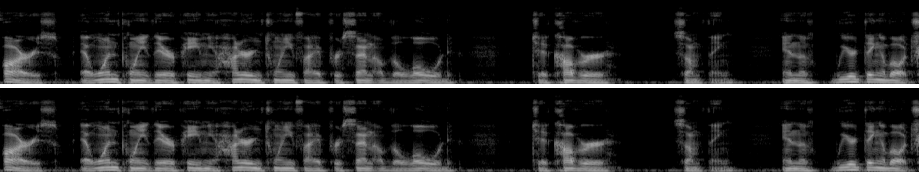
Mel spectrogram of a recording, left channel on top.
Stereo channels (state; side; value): identical; both; correlation 1.00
